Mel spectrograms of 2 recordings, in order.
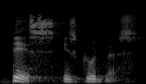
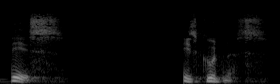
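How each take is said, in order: First: Low, soft, reflective statement; said to oneself. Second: Softer, low, with a long pause after THIS; said to oneself, broken up. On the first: Preacher voicing what listeners should tell themselves, hushed. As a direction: say it quietly, as if to yourself. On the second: Preacher repeating the listeners' inner words, hushed and halting. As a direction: let THIS hang, then quietly finish "is goodness". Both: Acted. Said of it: "And then say to yourself".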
